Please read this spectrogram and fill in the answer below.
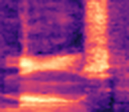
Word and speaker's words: mange: And if I want to say you, he, she, it, or they eat, the verb spelling does change, but they're all still pronounced mange.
